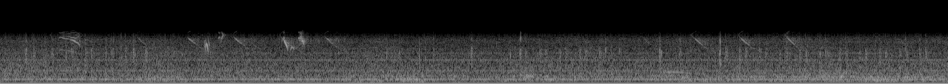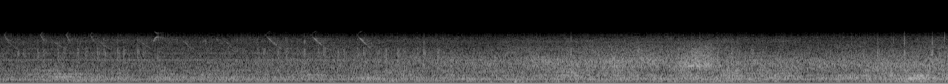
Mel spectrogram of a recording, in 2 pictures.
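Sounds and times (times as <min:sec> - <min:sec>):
birds chirping: 0:00.0 - 0:04.0, 0:04.6 - 0:14.1
steady hiss and low hum: 0:00.0 - 0:18.9.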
